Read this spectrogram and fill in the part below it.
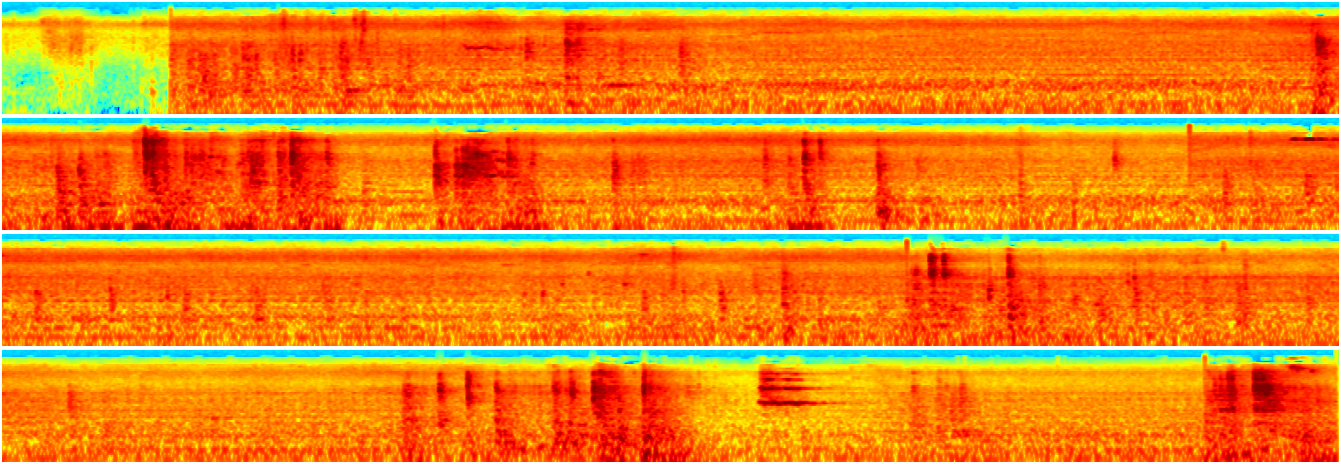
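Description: An excavator's diesel engine runs loudly and steadily close by.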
